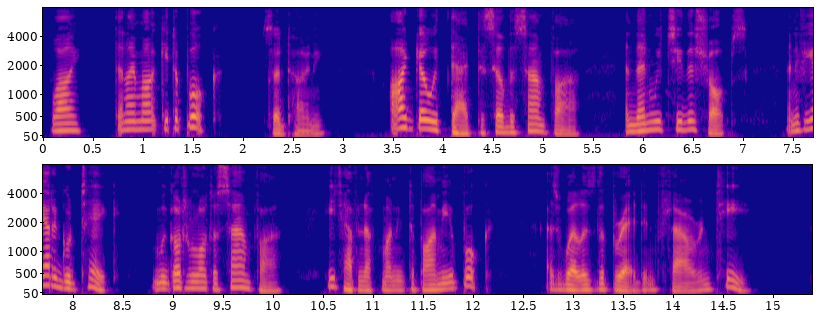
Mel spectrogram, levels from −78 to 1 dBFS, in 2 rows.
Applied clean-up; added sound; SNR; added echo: none; none; none; none.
